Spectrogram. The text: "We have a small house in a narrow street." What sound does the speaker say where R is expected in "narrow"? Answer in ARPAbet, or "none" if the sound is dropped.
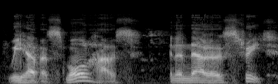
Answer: R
